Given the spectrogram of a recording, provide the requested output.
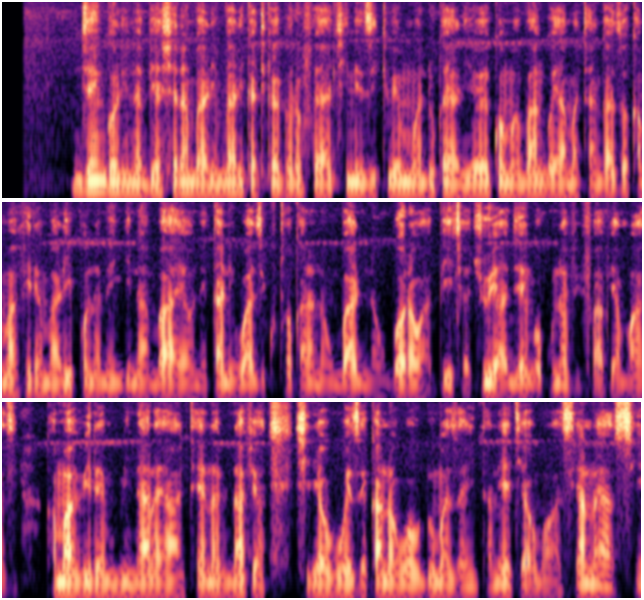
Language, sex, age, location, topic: Swahili, male, 18-24, Nairobi, finance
